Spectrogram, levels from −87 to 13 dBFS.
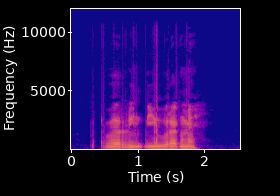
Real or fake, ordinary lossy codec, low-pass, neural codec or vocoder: real; AAC, 64 kbps; 10.8 kHz; none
